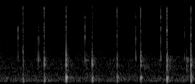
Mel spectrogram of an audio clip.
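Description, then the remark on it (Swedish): Someone imitates the sound of their own teeth chattering at night: a quick, uneven run of about a dozen sharp little clicks over two seconds, fairly quiet, with no talking. “Jag har ju börjat hacka tänder på nätterna. Åh, herregud. Vet du hur det låter då?”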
